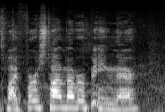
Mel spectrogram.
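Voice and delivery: voice breaks and cracks on a word mid-line. Telling about going to the hospital for the first time; voice cracking. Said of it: "voice crack".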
